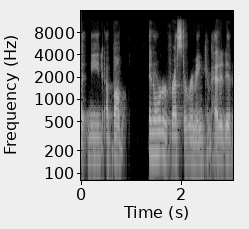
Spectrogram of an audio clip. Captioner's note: none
